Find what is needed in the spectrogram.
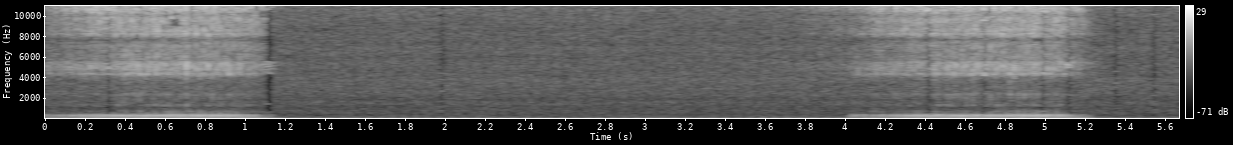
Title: Snoring sound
